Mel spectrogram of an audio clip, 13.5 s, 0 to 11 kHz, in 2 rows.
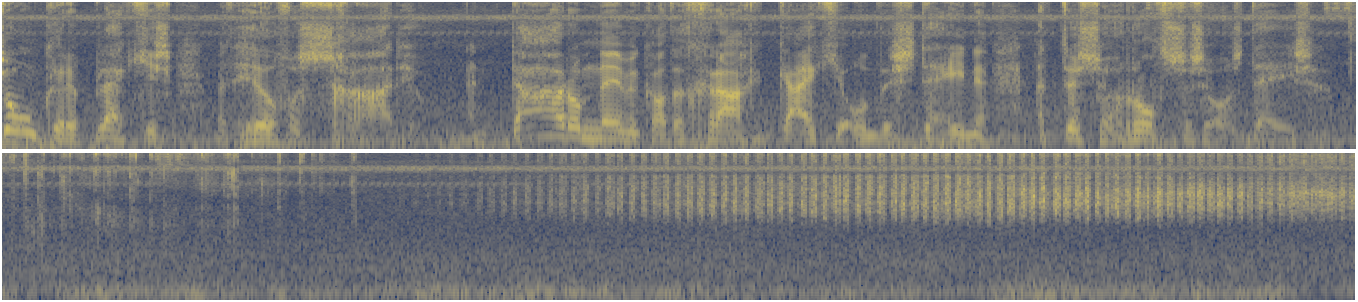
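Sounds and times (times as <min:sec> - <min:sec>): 
speech: 0:00.0 - 0:06.9
low rumbling background: 0:00.0 - 0:09.9
rattlesnake rattling its tail as a warning in the Sonoran Desert: 0:00.0 - 0:13.5.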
